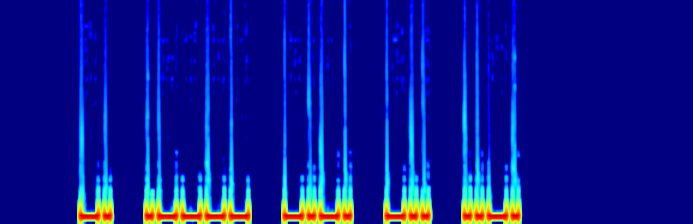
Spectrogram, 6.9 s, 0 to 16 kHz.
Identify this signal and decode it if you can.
Morse code, heard as a keyed tone, about 20 wpm, spaced as for 14 wpm, 700 Hz. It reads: N1CDF
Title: 147 Lesson 24g - Letter y - Call Signs 20wpm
